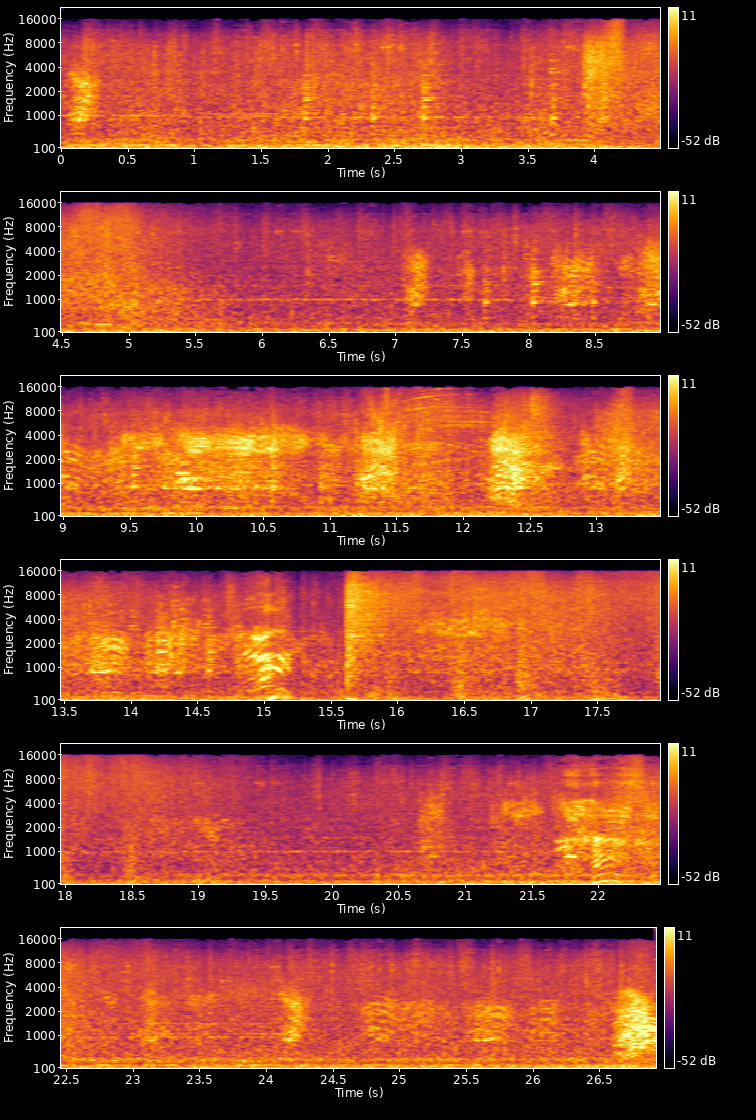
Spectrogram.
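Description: Fire roars and rumbles steadily.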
